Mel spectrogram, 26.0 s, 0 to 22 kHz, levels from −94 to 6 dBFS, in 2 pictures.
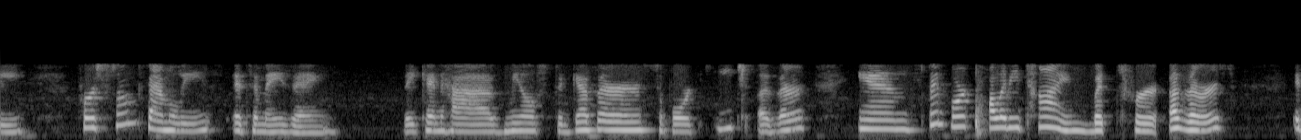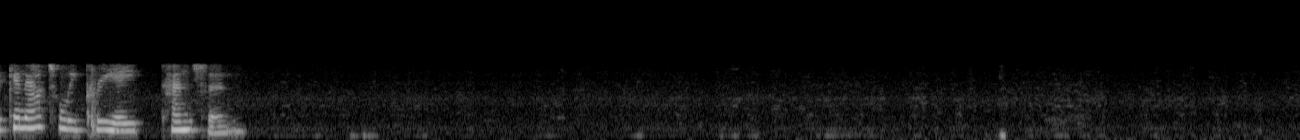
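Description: No faults are audible; the speech sits within G.711 telephone coding, with nothing above about 3.8 kHz, consistent with a 64 kbps mu-law line.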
